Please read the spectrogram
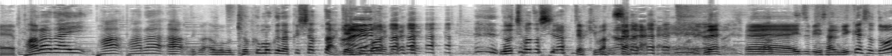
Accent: Yokosuka, Kanagawa, Japan; born there; 俺は横須賀生まれだから知ってるけどさ、三浦半島の。

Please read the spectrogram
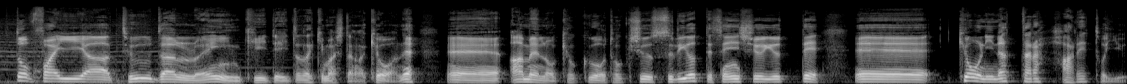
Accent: Yokosuka, Kanagawa, Japan; born there; 私は横須賀生まれでですね、 … さんは隣の中学校卒業でございまして、そのあたり同じスカッコとしてですね

